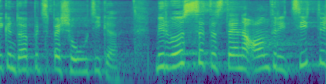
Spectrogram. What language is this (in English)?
Swiss German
